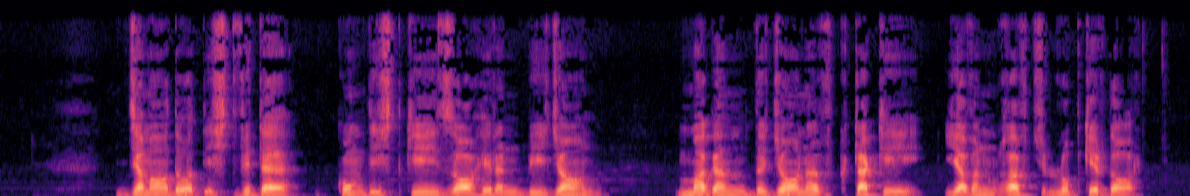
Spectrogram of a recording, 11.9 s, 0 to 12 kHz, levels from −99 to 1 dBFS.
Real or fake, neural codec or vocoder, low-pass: real; none; 10.8 kHz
